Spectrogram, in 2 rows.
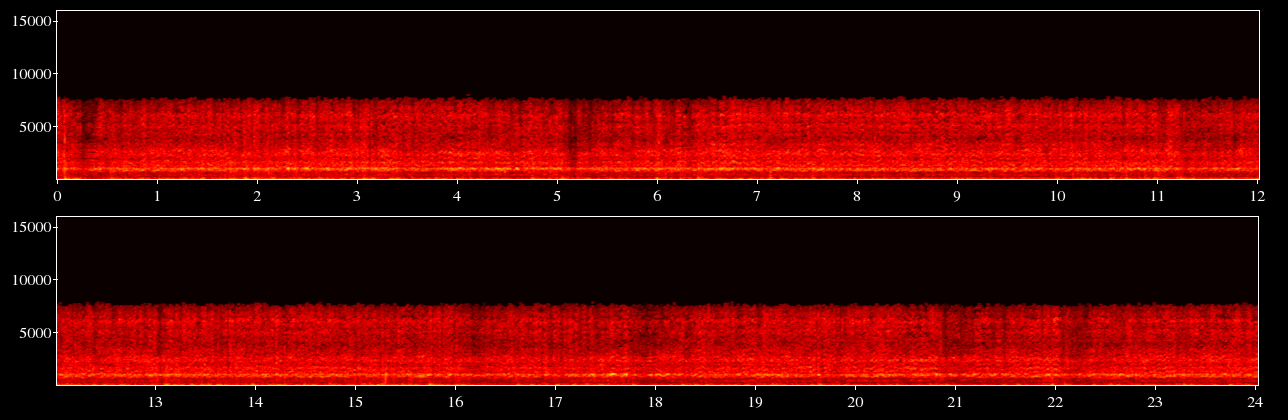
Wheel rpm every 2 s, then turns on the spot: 110, 120, 100, 120, 120, 110, 120, 110, 100, 110, 100, 110.
none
